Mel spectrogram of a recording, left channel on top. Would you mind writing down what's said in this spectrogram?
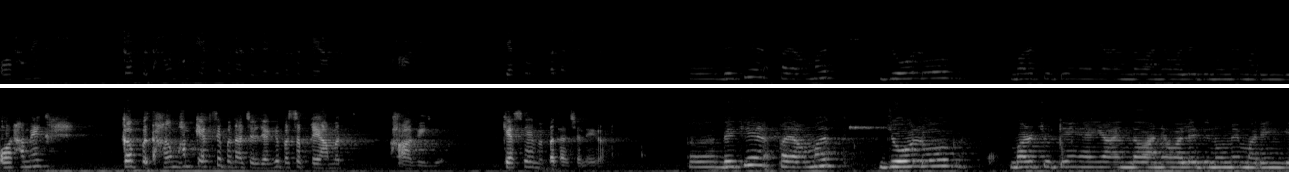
ہمیں کب ہم کیسے پتہ چل جائے گا بس اب قیامت آ گئی ہے، کیسے ہمیں پتہ چلے گا؟ دیکھیں، قیامت جو لوگ مر چکے ہیں یا آئندہ آنے والے دنوں میں مریں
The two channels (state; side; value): quieter; left; 28.2 dB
